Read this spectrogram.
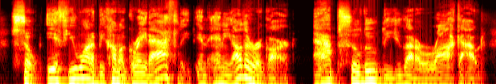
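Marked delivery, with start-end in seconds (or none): none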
